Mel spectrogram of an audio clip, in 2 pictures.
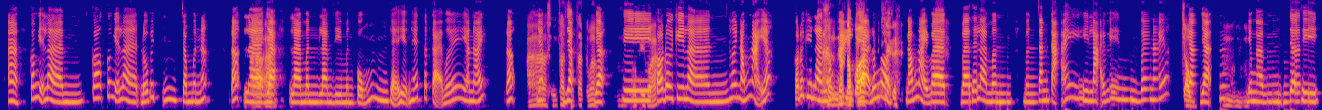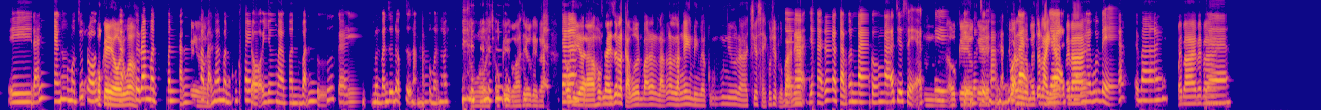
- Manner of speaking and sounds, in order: tapping; chuckle; distorted speech; chuckle; other background noise
- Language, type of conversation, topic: Vietnamese, unstructured, Làm sao bạn có thể thuyết phục ai đó chấp nhận con người thật của bạn?
- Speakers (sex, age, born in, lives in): female, 30-34, Vietnam, Vietnam; male, 20-24, Vietnam, Vietnam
